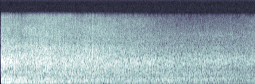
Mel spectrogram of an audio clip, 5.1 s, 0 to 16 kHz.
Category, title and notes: Sound effects > Vehicles
car passing near
Car traveling at approx. 60+ km/h passing by on a wet paved highway at approx. 10 meters away. Recorded in an urban setting in a near-zero temperature, using the default device microphone of a Samsung Galaxy S20+.
car, highway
